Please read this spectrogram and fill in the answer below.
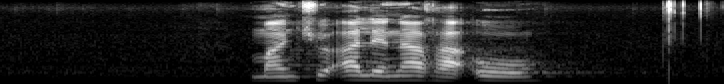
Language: Northern Sotho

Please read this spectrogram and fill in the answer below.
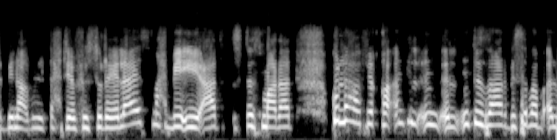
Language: Arabic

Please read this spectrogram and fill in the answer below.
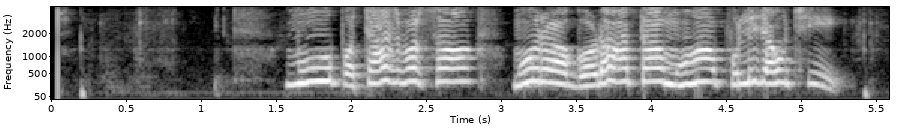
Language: Odia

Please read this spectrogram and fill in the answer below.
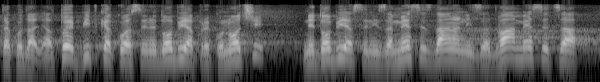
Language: Serbian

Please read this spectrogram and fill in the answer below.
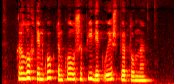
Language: Mari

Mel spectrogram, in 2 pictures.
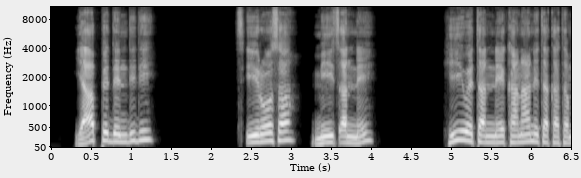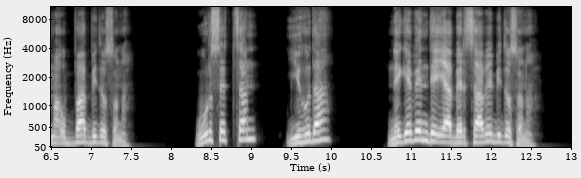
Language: Gofa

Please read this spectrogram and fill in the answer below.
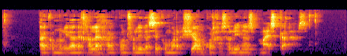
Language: Galician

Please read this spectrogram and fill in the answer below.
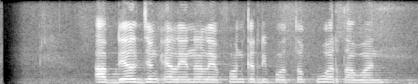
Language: Sundanese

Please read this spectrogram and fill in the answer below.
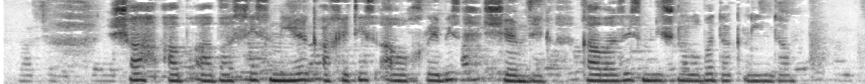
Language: Georgian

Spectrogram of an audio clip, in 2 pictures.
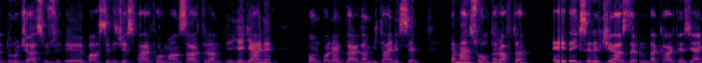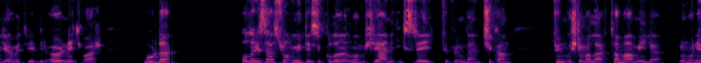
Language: Turkish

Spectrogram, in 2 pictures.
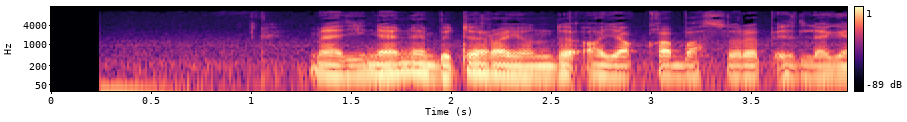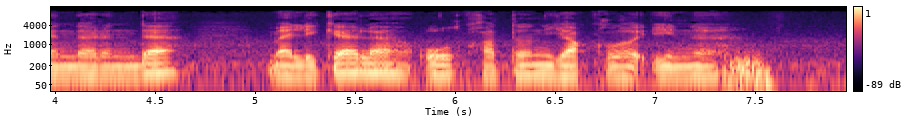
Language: Bashkir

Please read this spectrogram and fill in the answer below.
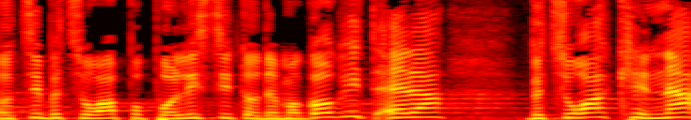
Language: Hebrew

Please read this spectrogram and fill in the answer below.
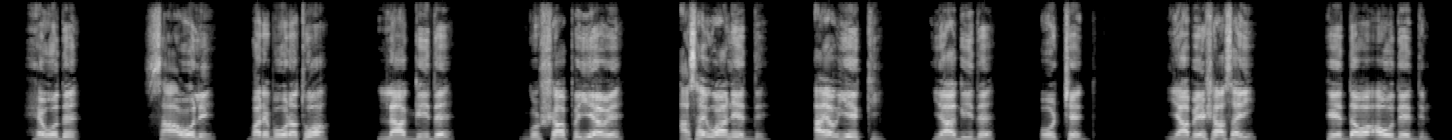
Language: Dawro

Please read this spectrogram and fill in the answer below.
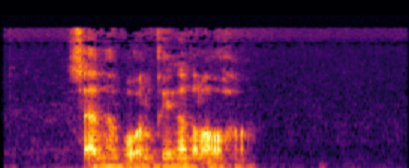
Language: Arabic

